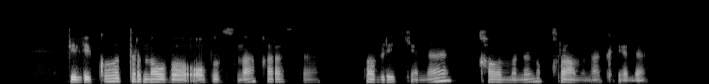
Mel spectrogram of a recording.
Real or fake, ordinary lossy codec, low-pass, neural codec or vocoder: real; Opus, 32 kbps; 5.4 kHz; none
